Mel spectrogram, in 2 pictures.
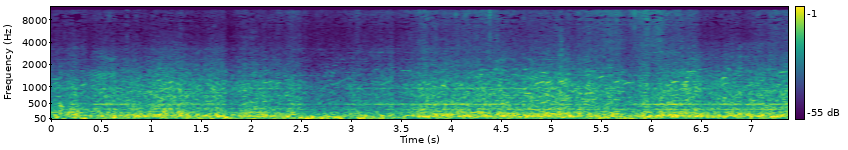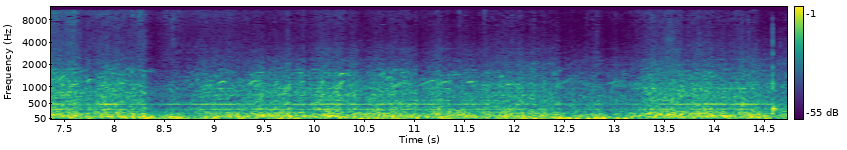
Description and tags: A recording of wind in the grass with some geese flying overhead.
Natural, Nature, Windy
